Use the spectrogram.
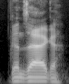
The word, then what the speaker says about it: Gonzaga: okay baylor and gonzaga gonzaga i say it wrong always the first time gonzaga the zags zags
